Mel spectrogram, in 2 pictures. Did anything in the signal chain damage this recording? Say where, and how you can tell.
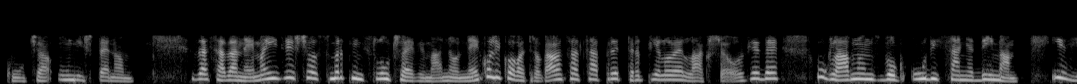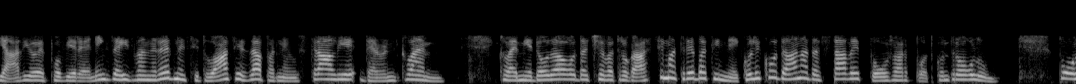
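Yes. At the codec stage, the whole clip carries plainly audible G.729 codec damage. Nothing above 4 kHz survives, and the speech has a rough, slightly synthetic edge, which fits 8 kbit/s G.729A. The codec rebuilds each 10 ms frame from a vocal tract filter, a pitch predictor and a few pulses. That parametric roughness distinguishes it from a simple low-pass filter or telephone band-limit, which would dull the sound without making it buzzy.

At the network stage, VoIP packet loss concealed by the speech codec appears at 0.74–0.83 s, 8.03–8.10 s after "pretrpjelo je lakše ozljede", 10.22–10.33 s after "uglavnom zbog udisanja dima", and 15.52–15.56 s. The lost spans run about 20, 40, 80 and 20 ms, which fits one, two or four 20 ms packets. The decoder stretched its last pitch and filter into a fading buzzy tone or coloured noise, and the sound stays weak briefly afterwards. 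A plain dropout would instead go silent and snap back.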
